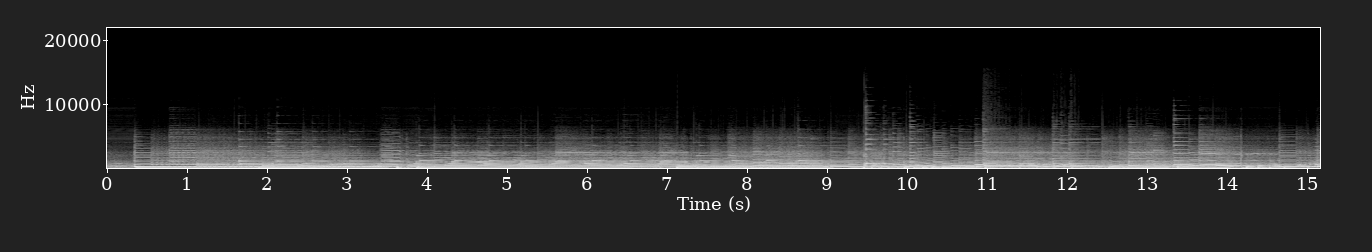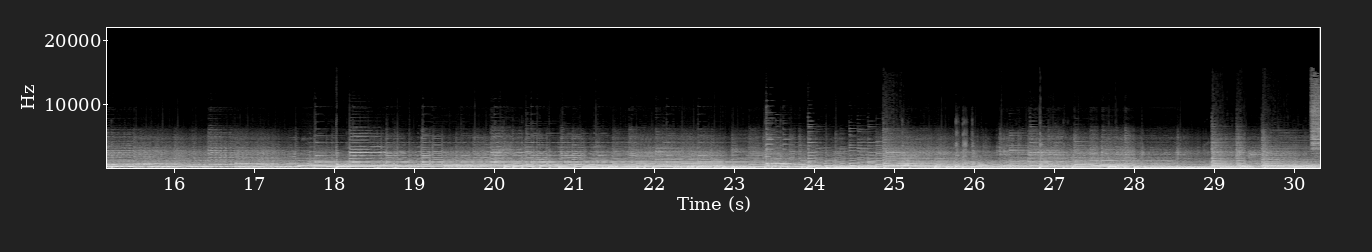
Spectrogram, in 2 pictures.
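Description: Playback of a jazz fusion band mix: amp-miked electric guitar with a bit of drive, playing together with bass guitar and keys, with sliding low notes.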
